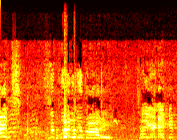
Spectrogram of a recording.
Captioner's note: laughter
